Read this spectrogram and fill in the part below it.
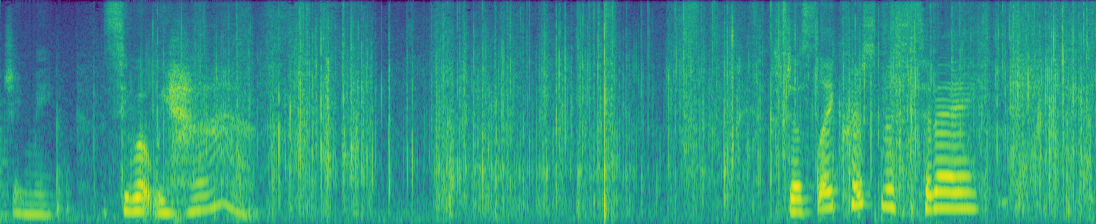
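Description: Wrapping paper crinkles and tears as hands unwrap a gift.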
